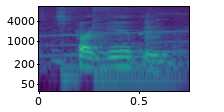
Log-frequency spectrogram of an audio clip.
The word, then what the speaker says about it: спагетти: Oke, jadi kita setelah strana после страны сейчас мы попробуем говорить спагетти. Да. Ой, Еды. спагетти я неправильно сказала. как говорят? Ошибка. Спагетти. Спагетти. Потому что у него есть ударение, да, спагетти.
